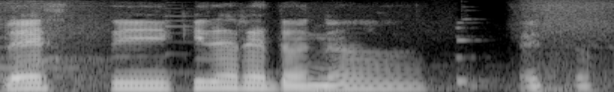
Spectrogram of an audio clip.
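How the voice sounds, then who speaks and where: A man's voice: sits high, rapid-fire. A man with an Indian accent giving casual live commentary as a game streamer, often repeating words. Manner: mixes Hindi and English, repeats words. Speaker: game livestreamer. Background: game music.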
